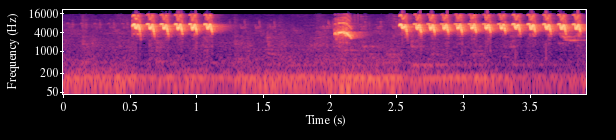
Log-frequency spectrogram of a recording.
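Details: Kolibri ninja (olive-backed sunbird) in vigorous lure song for training birds: a fast rattling series of high buzzy notes, one sharp downward chip, then a longer quick run of pulses.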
